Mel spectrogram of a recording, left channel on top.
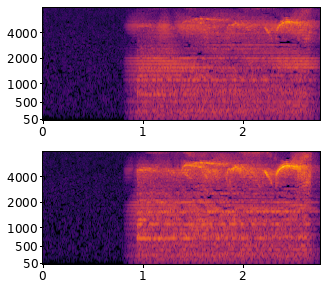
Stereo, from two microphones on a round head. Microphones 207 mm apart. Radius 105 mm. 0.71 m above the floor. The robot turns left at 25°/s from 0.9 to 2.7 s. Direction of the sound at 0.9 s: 80° right.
